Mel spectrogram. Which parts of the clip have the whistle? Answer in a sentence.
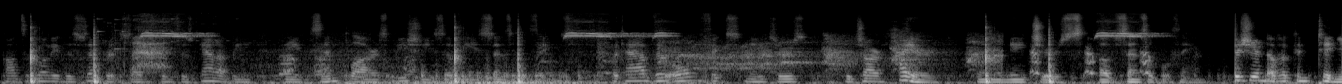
You can hear the whistle from 0.3 to 2.1 s, from 4.5 to 6.8 s and from 9.8 to 11.6 s.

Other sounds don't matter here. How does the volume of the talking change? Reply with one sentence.
The volume of the talking goes up.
